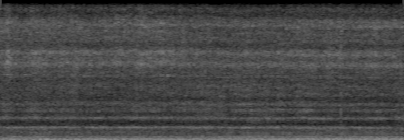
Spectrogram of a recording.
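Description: Steady, even low roar with no sputter or gaps; the burner is running smoothly.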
